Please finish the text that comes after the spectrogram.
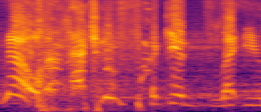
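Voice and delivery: high shout broken by laughter; mock outraged refusal. Speaker refuses to carry friend's grievances, mock outraged. Acted refusal in retold argument.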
